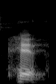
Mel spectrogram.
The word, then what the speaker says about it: Pyth: so first off it's pith right that's how you pronounce it yeah I thought it was pyth for the longest time because of python but it's it's fth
